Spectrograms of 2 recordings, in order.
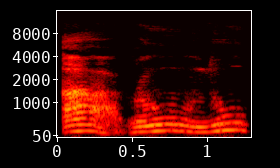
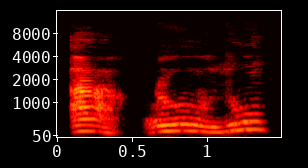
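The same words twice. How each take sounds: First: आऊज़ु very slow, long ऊ drawn out; आऊज़ु chanted with the vowel held and rising; stretched recitation. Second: आऊज़ु even slower, ऊ held long; आऊज़ु drawn out once more, rising at the end; stretched recitation. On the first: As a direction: pull the ऊ in आऊज़ु out for a full alif. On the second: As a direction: hold the ऊ of आऊज़ु long, hamza then ain clear. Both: Shown as a demonstration. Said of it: "आपने इसके अंदर फर्क करना है".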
